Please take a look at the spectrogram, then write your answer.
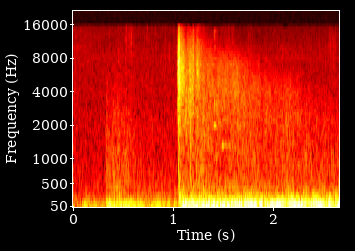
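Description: An E100 heavy tank's main gun fires in World of Tanks: one loud, deep boom that rolls off in a long rumbling tail, preceded by a fainter distant thud.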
